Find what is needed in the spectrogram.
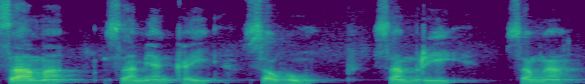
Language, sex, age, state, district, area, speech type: Manipuri, male, 18-30, Manipur, Thoubal, rural, spontaneous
